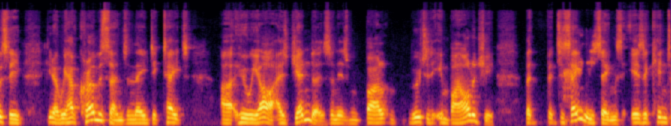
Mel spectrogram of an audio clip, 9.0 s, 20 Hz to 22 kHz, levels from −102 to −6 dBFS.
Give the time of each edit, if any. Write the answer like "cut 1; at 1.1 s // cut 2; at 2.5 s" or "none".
none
